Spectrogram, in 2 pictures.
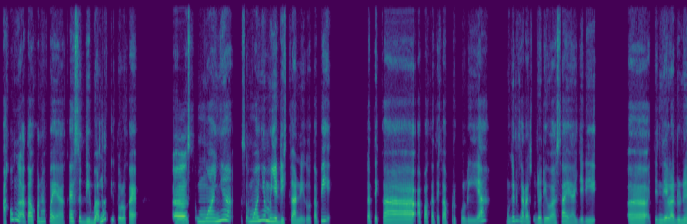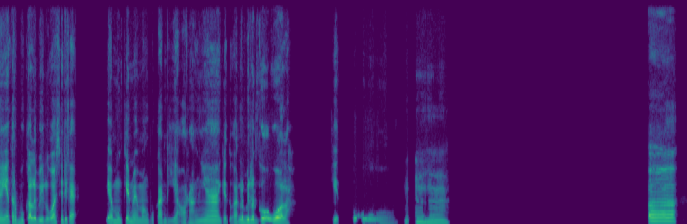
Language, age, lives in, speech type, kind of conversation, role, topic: Indonesian, 25-29, Indonesia, conversation, unstructured, none, Apa yang paling kamu takutkan jika hubungan kalian harus berakhir?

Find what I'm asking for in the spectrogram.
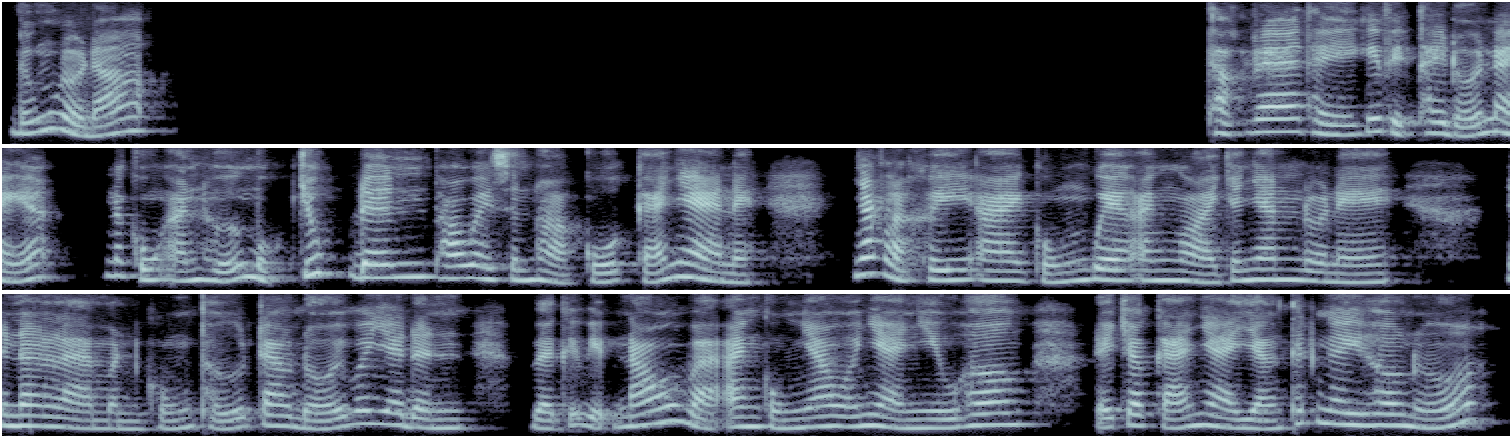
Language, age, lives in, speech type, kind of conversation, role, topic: Vietnamese, 20-24, Vietnam, read, expert-assistant, asker, Tác động của việc sử dụng thực phẩm nhanh đối với sức khỏe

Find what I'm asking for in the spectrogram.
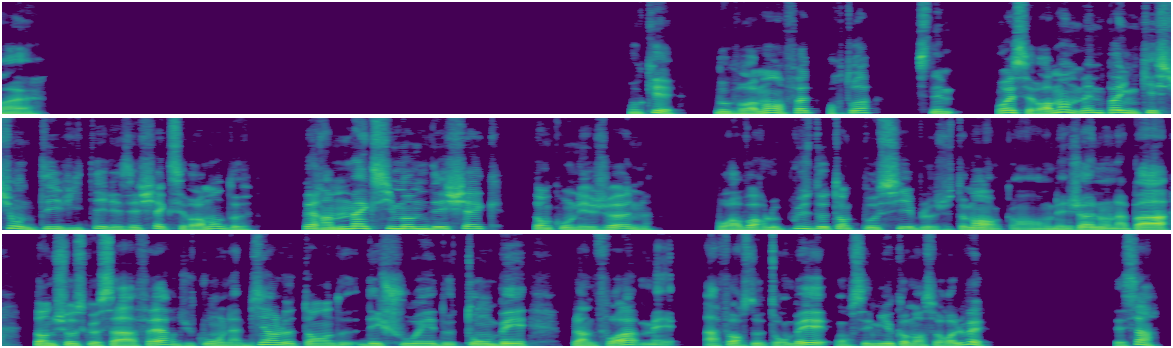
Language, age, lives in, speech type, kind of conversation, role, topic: French, 20-24, France, conversation, podcast, host, Comment as-tu appris à te relever après un échec ?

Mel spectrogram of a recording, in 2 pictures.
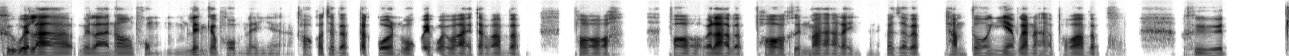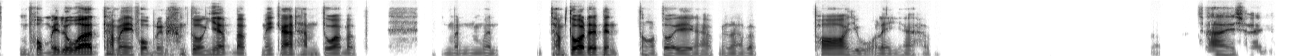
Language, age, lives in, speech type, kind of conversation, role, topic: Thai, 20-24, Thailand, conversation, unstructured, none, คุณจะทำอย่างไรเมื่อครอบครัวไม่เห็นด้วยกับการตัดสินใจของคุณ?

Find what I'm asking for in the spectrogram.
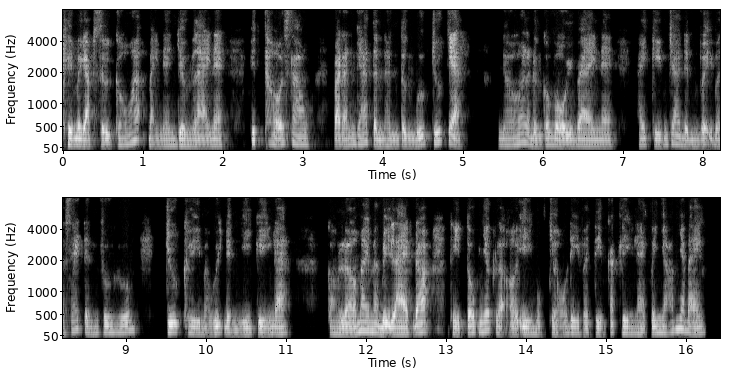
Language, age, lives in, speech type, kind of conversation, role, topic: Vietnamese, 25-29, Vietnam, read, expert-assistant, expert, Làm sao để tìm hiểu về bảo vệ động vật hoang dã một cách thực tế và dễ áp dụng vào cuộc sống hàng ngày?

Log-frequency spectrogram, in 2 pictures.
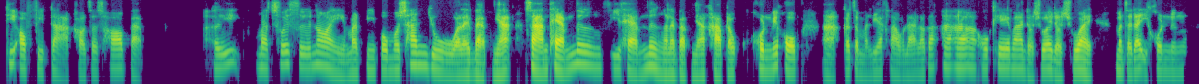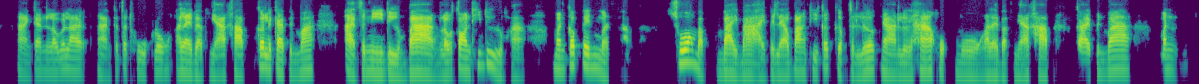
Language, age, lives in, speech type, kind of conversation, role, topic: Thai, 35-39, Thailand, conversation, advice, user, ทำไมฉันถึงง่วงตลอดวันทั้งที่นอนพอในตอนกลางคืน?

